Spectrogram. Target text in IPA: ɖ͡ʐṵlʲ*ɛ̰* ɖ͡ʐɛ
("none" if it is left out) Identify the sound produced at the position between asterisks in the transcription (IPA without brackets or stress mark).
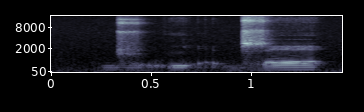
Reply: ɛ̰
